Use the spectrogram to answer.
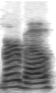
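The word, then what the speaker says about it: Vrbo: rental by owner now they like us to pronounce it verbo as host um but uh and then we started putting that home and then a couple of others that we had acquired into verbo did very well and then over the years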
